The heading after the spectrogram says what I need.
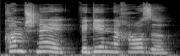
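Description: A woman voicing an excitable young girl who talks eagerly and stammers when caught out. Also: high voice, slow pace, voice pushed up, exaggerated voice. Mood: excited.

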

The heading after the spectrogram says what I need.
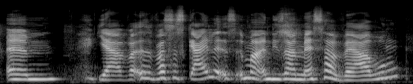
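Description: A woman's voice: on the high side, normal speed, pushed and bright, husky. A woman co-hosting a podcast in casual conversation. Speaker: podcast co-host. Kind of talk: casual chat.

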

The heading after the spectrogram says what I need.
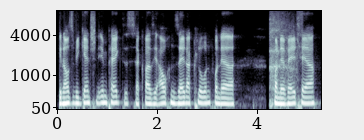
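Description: A man's voice: medium pitch, little pitch movement, normal speed, warm tone, dry recording. A man in a casual podcast chat about games, asking curious follow-up questions. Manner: inquisitive, asks follow-up questions.

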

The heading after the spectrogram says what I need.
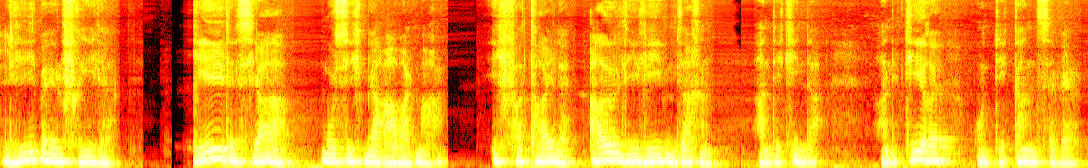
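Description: A man playing a jolly, warm old Santa Claus in a storybook, hearty and kindly. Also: lowish voice, slow pace.

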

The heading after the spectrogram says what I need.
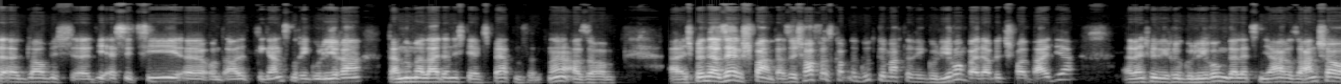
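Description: A man's voice: medium pitch, fairly quick, no room sound, lo-fi sound. A man who grew up in Portugal, hosting a podcast and chatting casually with many fillers and jokes. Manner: joking, lively storytelling with many fillers. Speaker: podcast host. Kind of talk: casual interview chat.

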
